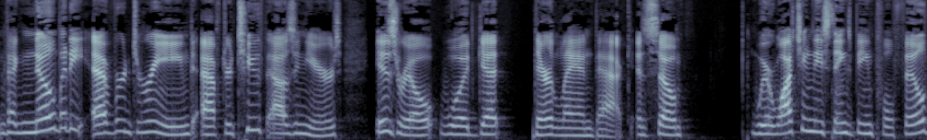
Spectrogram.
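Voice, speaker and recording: A woman's medium-pitched, normal speaking voice with lively intonation at a fairly slow pace, over a quiet background. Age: 50s. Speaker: Bible teacher and podcast host. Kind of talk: Bible teaching monologue. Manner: conversational with filler words.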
